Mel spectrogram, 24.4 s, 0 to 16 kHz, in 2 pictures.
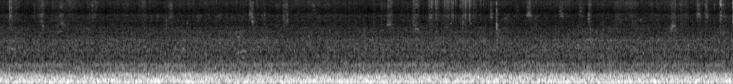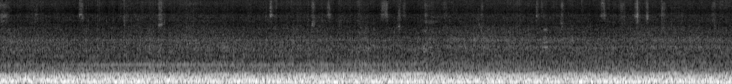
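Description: Airbus A320 cabin noise from a window seat over the wing during descent: a steady drone of engines and airflow. A faint hum tone within it steps up slightly about three quarters of the way through.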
